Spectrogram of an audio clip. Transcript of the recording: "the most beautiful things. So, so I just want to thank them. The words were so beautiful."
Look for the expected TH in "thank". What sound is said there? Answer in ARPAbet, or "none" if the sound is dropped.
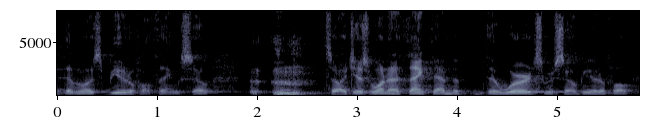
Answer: TH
